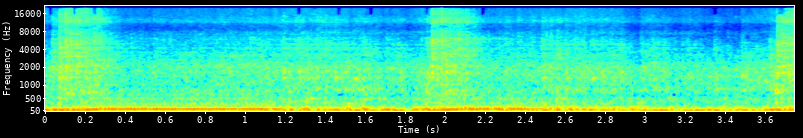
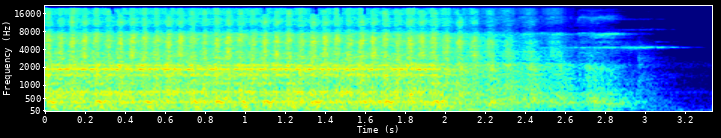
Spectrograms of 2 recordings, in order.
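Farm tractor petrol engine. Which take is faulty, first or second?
first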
